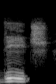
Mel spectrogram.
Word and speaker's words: Deutsch: It's pronounced Deitch, but it looks like how the Germans spell Deutschland.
